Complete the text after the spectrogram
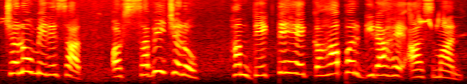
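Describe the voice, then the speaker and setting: A woman voicing a stern male lion king in a children's story, loudly questioning the other animals. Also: very high voice, expressive, a little slow, slight background noise, pitched above the performer's own voice, exaggerated voice. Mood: commanding. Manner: commanding, loud questioning. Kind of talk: storybook character voice.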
